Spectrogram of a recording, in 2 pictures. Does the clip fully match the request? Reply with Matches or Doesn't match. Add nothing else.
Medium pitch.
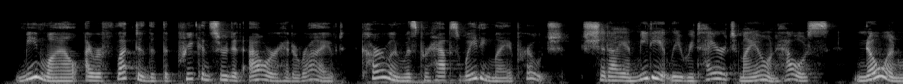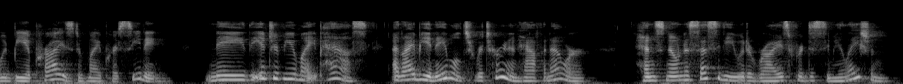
Matches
